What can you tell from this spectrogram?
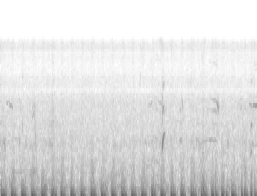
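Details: Japanese wild boar sow suckling one of her three piglets while foraging on a mountain trail in Japanese red-cedar forest in Japan at dusk, recorded by trailcam: steady deep rhythmic grunts about two or three per second, with short high piglet squeaks over them.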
